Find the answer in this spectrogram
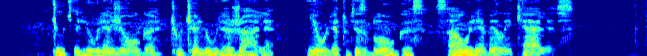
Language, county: Lithuanian, Vilnius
